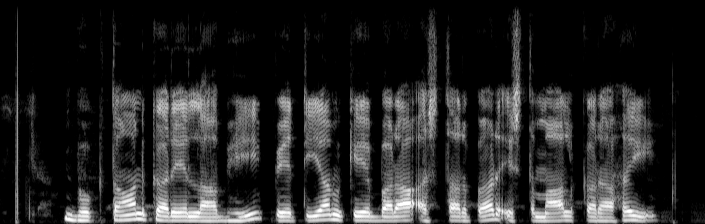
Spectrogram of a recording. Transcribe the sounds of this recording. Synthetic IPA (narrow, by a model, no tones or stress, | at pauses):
bʱʊkt̪aːnkəɾeːlabʱipeːʈijəmkebəɽaʔəst̪ʰəɾpəɾɪ̰st̪eːmaːlkəɾahɛiː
